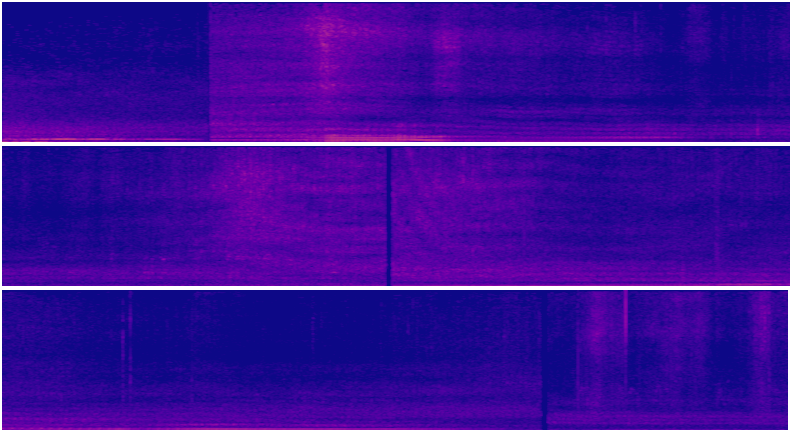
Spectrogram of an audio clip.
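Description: Supercar engines revving and accelerating, in several short cut-together clips. About two seconds in, the engine note dips and climbs again as the car shifts. From about nine seconds in comes a long, deep engine note with a strong low rumble, before a cut near the end.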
